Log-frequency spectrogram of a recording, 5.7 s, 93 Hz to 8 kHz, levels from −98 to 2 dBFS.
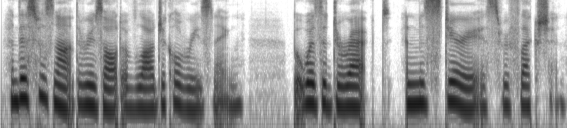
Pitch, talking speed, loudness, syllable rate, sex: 205 Hz, 170 wpm, -18 LUFS, 5.3 syllables/s, female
